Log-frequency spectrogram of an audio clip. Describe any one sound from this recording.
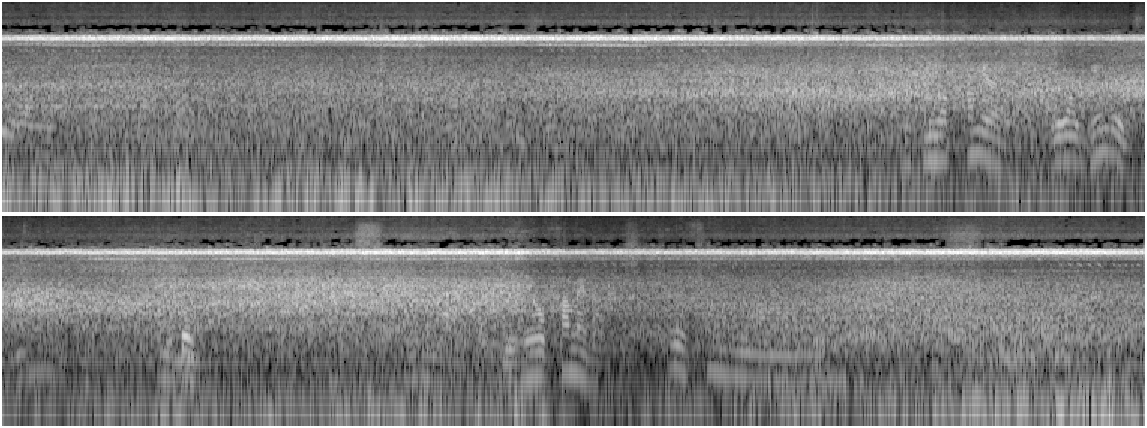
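A jet airliner's engines roar loudly and steadily.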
